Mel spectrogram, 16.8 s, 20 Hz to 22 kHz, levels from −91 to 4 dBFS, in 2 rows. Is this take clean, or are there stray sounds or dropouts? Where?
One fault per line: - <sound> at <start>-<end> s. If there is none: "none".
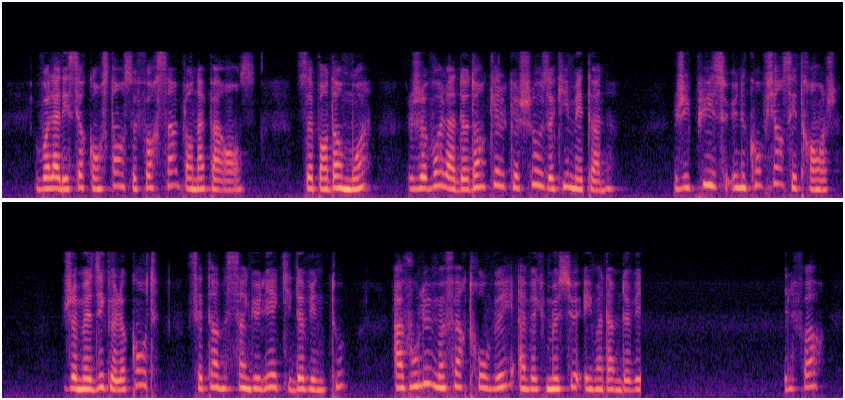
none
